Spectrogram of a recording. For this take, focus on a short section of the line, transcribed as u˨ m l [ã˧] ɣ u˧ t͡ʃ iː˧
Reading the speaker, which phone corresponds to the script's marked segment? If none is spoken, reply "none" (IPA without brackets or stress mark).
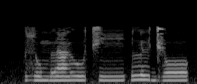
ã˧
